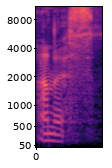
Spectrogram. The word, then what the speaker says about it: Agnes: he names her as agnes um which in elizabethan times would have been pronounced a bit like the french that would have been anyes or anis um but i thought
